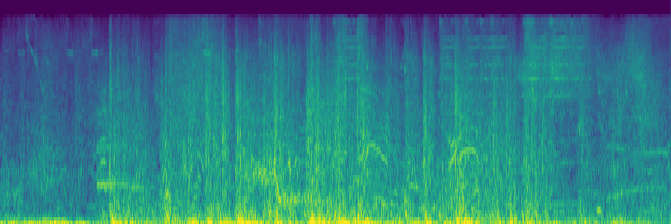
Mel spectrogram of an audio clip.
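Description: Explosions boom and crackle in rapid bursts.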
